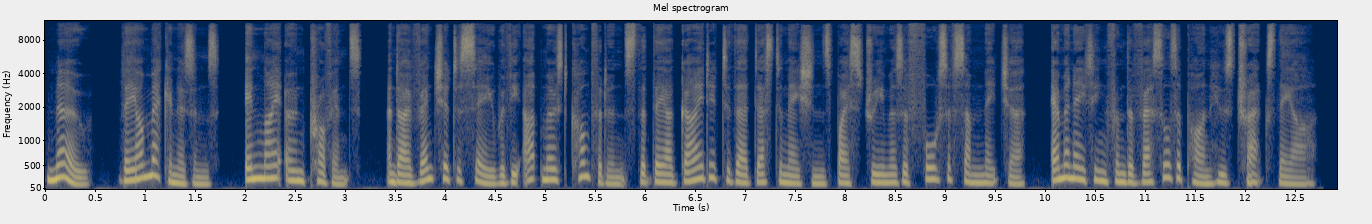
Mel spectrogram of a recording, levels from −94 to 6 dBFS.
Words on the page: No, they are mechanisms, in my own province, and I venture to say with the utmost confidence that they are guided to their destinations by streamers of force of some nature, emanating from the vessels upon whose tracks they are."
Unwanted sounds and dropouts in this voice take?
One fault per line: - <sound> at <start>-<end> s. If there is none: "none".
none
